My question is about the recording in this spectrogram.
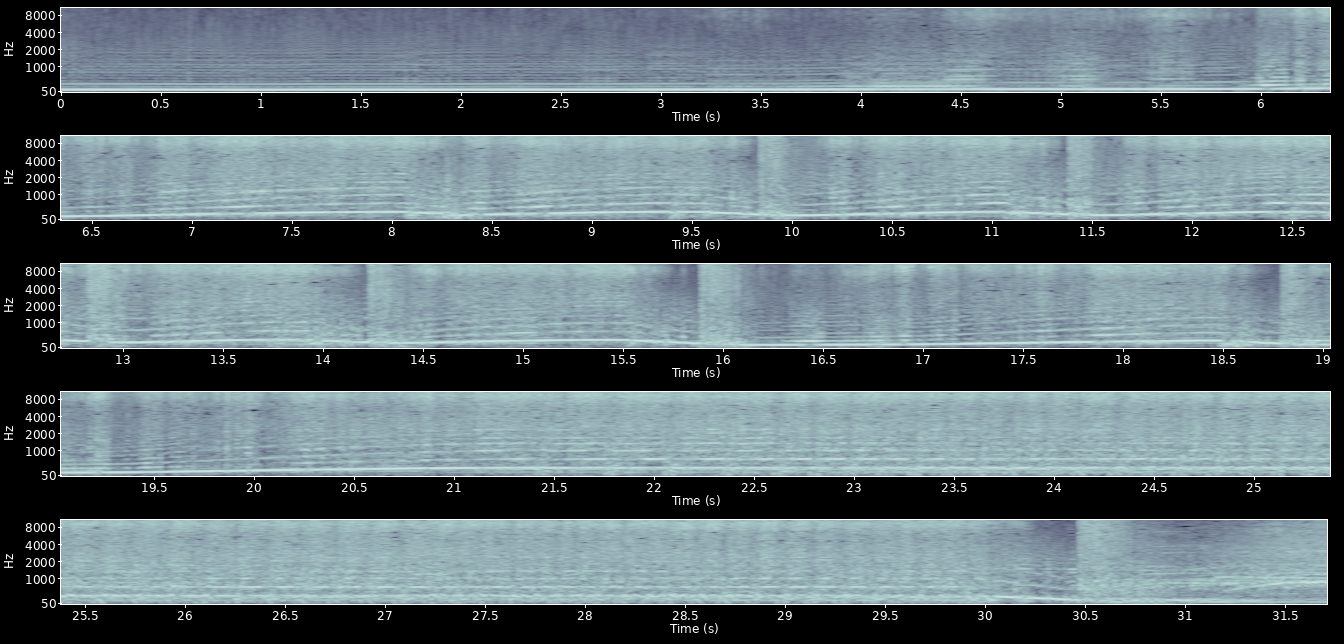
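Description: Car engine revving hard through a burnout, its spinning tyres raising thick smoke. The engine holds a steady note at first, then climbs and rises and falls about once a second for some twelve seconds. It then climbs again and is held at high revs for the last nine seconds.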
